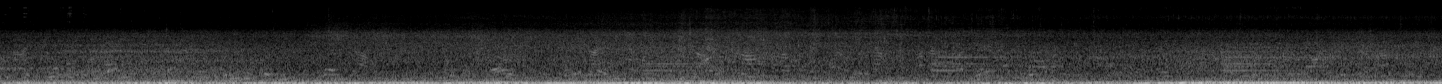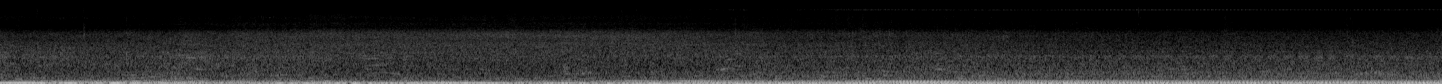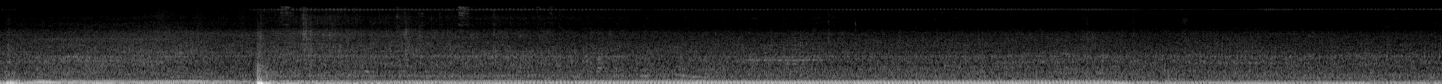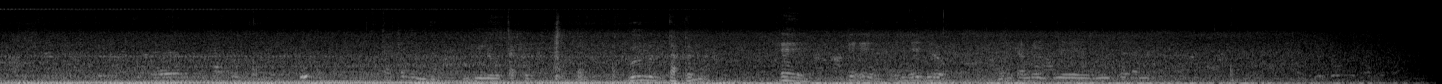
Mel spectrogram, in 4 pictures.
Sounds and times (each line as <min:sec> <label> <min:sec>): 0:00.0 Voices 0:57.6
0:00.0 rain 0:57.6
0:00.0 cars 0:57.6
